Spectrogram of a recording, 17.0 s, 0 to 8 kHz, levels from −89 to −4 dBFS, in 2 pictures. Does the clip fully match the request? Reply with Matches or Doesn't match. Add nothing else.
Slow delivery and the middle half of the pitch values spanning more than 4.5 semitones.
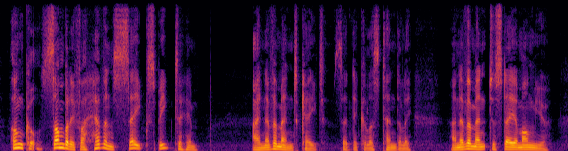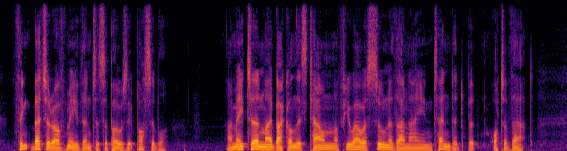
Doesn't match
